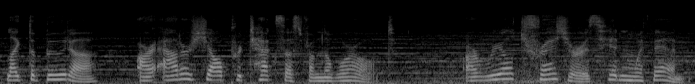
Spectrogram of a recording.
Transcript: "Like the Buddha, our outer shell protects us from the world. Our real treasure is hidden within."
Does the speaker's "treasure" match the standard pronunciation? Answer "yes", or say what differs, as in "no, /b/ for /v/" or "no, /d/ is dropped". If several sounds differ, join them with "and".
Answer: yes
